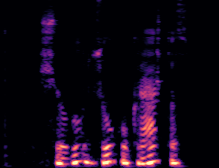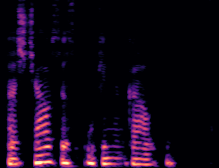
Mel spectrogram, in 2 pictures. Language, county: Lithuanian, Šiauliai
